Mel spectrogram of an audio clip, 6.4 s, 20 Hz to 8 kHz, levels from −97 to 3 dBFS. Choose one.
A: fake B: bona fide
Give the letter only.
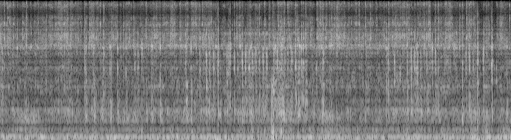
A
